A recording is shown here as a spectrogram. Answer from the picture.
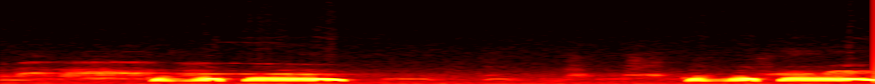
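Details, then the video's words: Spotted dove song meant to rouse rival doves to fight. There are two phrases, each a short two-part stutter leading into a sustained low coo, with a quiet pause between them. "Chim cu gáy thúc đấu giọng hay"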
